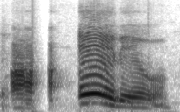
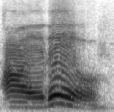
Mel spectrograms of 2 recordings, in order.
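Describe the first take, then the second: First: The stress falls on the third-to-last syllable. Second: The stress falls on the second-to-last syllable. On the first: The speaker calls it right. "esta es en esta E. Yo digo aéreo" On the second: The speaker calls it wrong. "yo diría aéreo, porque estoy dándole el acento a, a esa, a esa sílaba de. Y no es así"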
